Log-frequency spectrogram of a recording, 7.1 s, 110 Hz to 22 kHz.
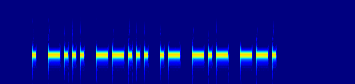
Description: Morse code, heard as a keyed tone, about 15 wpm, 700 Hz. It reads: EB7AKG
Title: DXCC-100 Call Signs - 6 Characters - Repeated 3x - 15wpm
